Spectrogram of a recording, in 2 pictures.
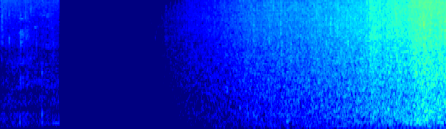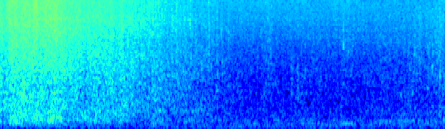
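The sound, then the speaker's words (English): Sea waves wash onto the shore after a brief silence, a broad hiss swelling to a loud crest midway and then settling into a steady roar of surf, with no voices. “Beside the sea, five accessible trails to help you wind down.”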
